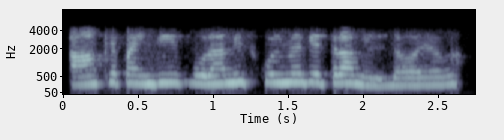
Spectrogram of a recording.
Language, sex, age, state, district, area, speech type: Sindhi, female, 18-30, Gujarat, Surat, urban, conversation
